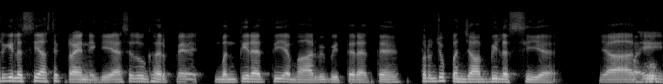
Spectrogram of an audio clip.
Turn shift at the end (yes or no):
yes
